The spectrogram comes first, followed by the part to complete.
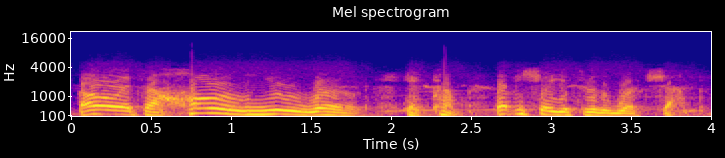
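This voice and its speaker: An actor playing an eager, gentle man who guides a newcomer, in old-time radio drama style. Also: fairly high pitch, lively intonation, moderate pace, narrow, tinny audio, faint music behind, close to an everyday voice. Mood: wistful enthusiasm. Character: eager gentle man guiding a newcomer through simple farm life. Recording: thin band-limited radio broadcast, some noise.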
